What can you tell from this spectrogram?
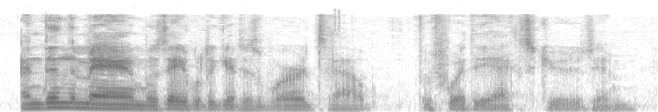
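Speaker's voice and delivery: ordinary delivery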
